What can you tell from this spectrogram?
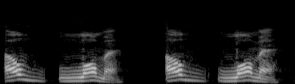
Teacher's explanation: وقرأ ورش بتغليظ اللام في أظلم، أظلم لم مش لم، لم دي كده مرققة، أنا عايز مغلظة، أظلم أظلم في الآية 114.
